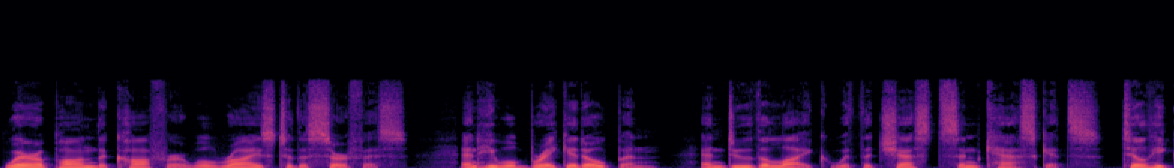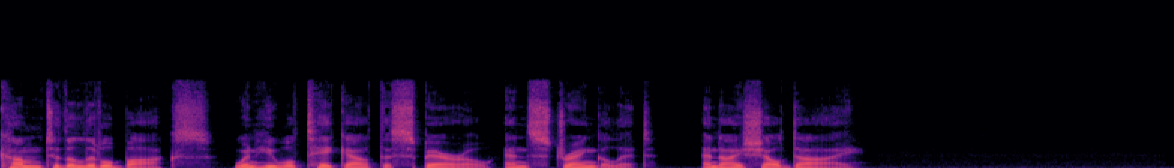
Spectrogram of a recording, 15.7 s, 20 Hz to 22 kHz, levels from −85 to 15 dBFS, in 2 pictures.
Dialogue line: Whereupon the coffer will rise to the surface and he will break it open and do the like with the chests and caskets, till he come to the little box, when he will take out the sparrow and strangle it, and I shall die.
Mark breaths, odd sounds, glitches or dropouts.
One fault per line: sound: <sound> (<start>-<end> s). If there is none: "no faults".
no faults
